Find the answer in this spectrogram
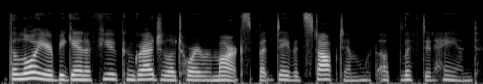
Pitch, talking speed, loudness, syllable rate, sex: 205 Hz, 175 wpm, -18 LUFS, 5.7 syllables/s, female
